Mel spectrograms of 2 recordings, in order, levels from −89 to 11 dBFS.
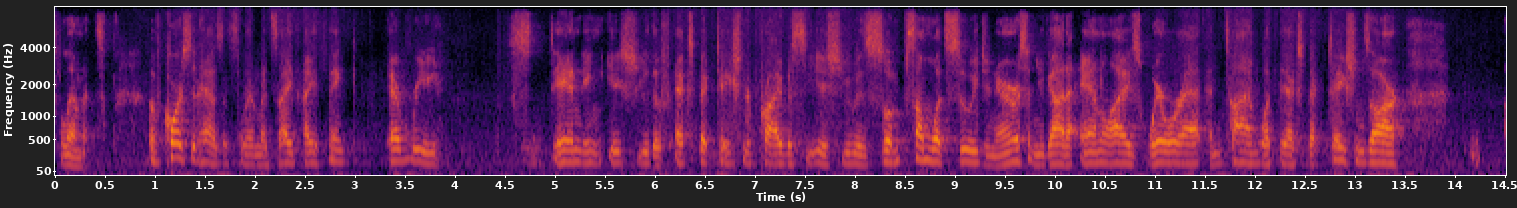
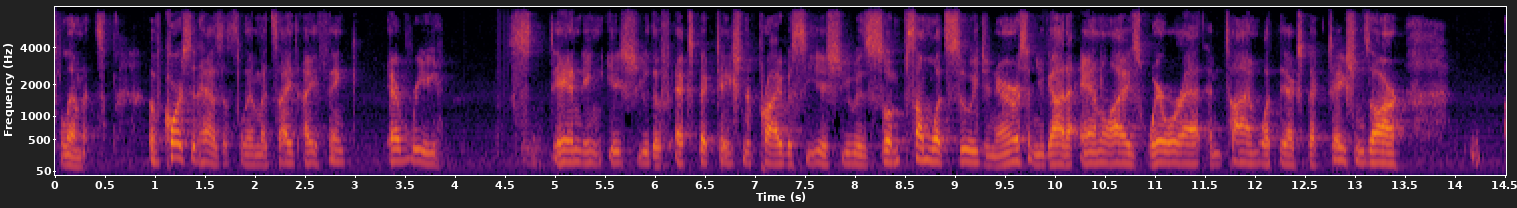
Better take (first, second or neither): second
